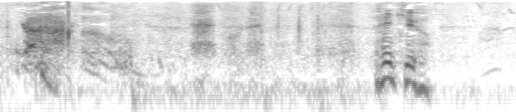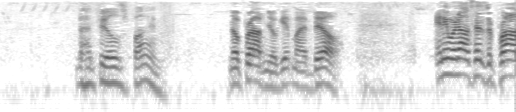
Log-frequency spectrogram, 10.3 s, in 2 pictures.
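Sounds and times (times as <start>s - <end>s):
deep breathing in and out: 1.3s - 3.7s, 8.7s - 9.2s
speech: 3.8s - 4.4s, 5.9s - 8.6s, 9.5s - 10.3s.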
